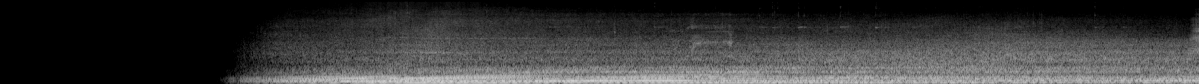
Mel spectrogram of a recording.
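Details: Two seconds of silence, then loud roadside vehicle engine and traffic noise, with no monkey call audible.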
